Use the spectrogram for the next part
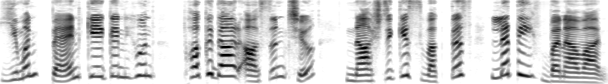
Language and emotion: Kashmiri, happy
